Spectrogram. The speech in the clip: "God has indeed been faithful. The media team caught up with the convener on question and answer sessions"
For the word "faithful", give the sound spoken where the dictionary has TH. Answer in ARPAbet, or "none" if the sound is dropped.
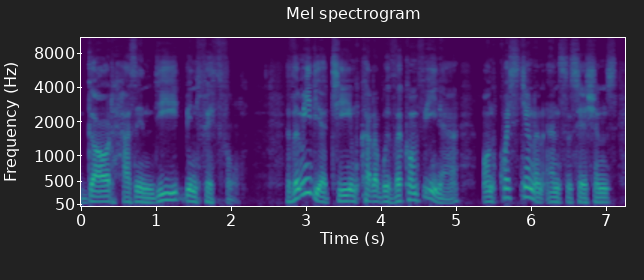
TH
